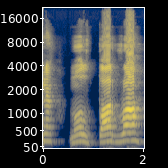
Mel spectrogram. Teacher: یہ جو ضاد ہے یہ بھی حرف مفخم ہے اور تا ہے یہ بھی حرف مفخم ہے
